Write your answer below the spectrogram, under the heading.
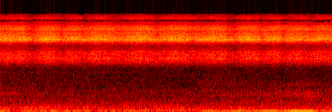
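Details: Many cicadas in the olive groves of Crete, Greece, making a shrill, unbroken electric buzz with slight swells in loudness and a soft low rumble underneath.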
